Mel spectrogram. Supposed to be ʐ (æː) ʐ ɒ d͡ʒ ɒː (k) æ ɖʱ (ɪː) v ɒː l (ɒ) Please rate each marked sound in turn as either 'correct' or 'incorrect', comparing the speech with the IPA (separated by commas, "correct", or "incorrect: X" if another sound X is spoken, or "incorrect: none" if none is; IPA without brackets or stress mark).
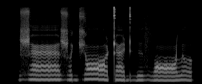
correct, incorrect: ʈ, correct, incorrect: ʌ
